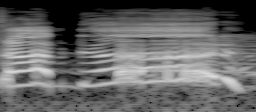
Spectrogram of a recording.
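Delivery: high, slow drawn-out shout; big hyped hello to the guys; excited greeting. Real, not acted.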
